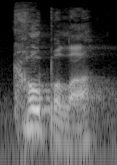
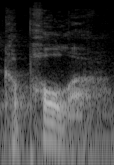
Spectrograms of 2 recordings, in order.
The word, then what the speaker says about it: Coppola: They pronounce it Coppola. We pronounce it Coppola. Now, depending on where you are in the world, both ways are correct because it's a very common Italian last name.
